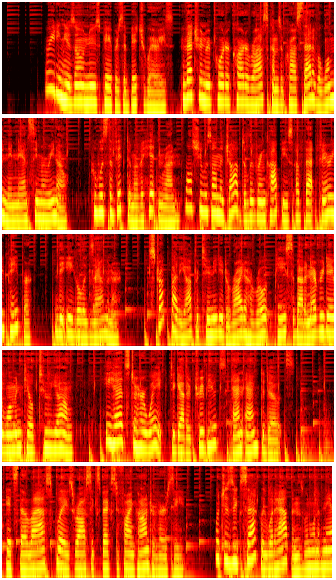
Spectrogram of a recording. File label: Book Trailer; The Girl Next Door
